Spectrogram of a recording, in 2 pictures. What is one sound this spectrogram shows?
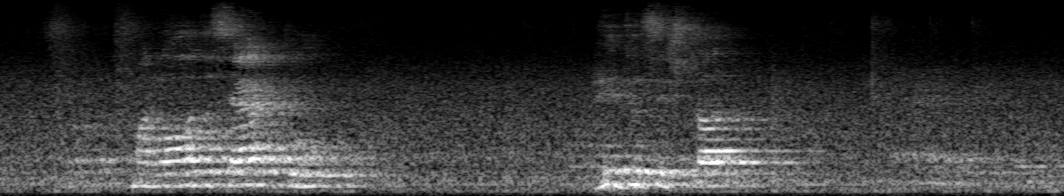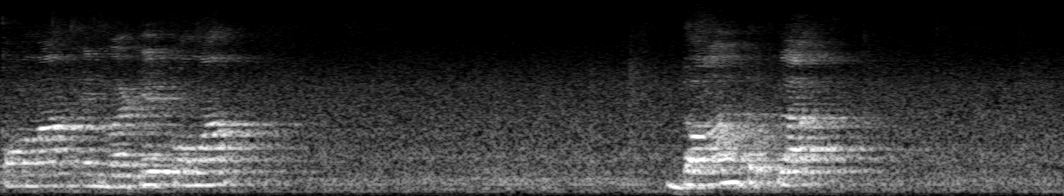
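A man speaks slowly and clearly in short phrases, close by.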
